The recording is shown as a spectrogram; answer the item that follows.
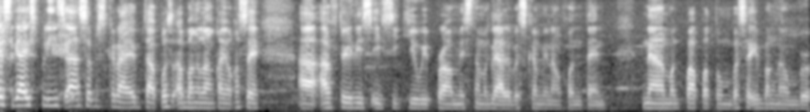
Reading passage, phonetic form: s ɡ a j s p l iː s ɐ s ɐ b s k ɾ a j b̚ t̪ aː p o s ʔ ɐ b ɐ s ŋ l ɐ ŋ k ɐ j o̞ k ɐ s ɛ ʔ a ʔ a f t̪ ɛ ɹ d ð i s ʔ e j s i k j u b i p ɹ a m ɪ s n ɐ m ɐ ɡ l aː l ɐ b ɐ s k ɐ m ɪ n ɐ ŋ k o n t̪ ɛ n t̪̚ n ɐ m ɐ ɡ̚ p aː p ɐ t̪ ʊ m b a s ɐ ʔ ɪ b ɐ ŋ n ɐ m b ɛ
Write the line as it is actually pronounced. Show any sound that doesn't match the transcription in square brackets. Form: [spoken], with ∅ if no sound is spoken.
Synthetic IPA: s ɡ a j s p l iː s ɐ s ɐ b s k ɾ a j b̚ t̪ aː p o s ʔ ɐ b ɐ [∅] ŋ l ɐ ŋ k ɐ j o̞ k ɐ s ɛ ʔ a ʔ a f t̪ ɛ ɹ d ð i s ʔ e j s i k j u [w] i p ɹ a m ɪ s n ɐ m ɐ ɡ l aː l ɐ b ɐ s k ɐ m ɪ n ɐ ŋ k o n t̪ ɛ n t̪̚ n ɐ m ɐ ɡ̚ p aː p ɐ t̪ ʊ m b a s ɐ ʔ ɪ b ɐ ŋ n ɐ m b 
